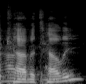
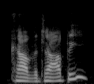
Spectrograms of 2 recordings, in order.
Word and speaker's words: cavatappi: on that one tonight right i made the cavitelli cavitelli is that how you say it cavatappi that's it or is that the animal one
